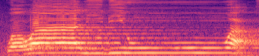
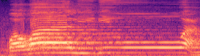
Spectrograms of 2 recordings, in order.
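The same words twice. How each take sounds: First: It is read with open nose and nasal hum. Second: It is read with the nose pinched shut. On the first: "Contoh dengan dengung" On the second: "Saya tutup hidung. ... Enggak bagus bunyinya"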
